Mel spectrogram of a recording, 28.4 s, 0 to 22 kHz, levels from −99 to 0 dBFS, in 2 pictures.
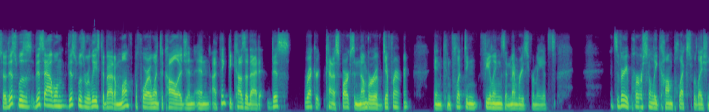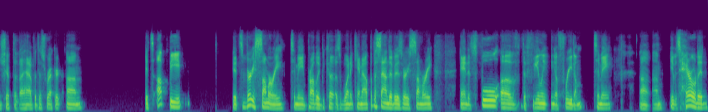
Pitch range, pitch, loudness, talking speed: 100-130 Hz, 110 Hz, -21 LUFS, 185 wpm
